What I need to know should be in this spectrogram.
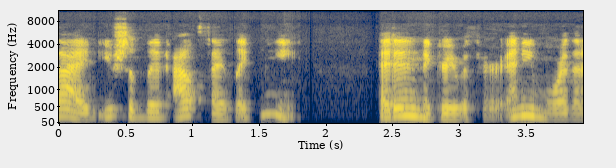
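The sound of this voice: An unforced reading voice with lively intonation against a quiet background.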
